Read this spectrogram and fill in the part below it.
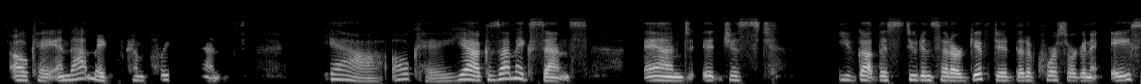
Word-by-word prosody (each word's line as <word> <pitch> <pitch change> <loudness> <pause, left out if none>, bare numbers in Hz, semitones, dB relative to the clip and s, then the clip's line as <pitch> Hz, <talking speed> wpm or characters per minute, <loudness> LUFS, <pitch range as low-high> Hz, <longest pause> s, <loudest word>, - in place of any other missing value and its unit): Okay, 190 -4 0
and 190 +3 +1
that 270 +5 +1
makes 185 - -1
complete 195 +3 -5 0.3
sense. 310 +1 -7 1.0
Yeah, 195 -12 -3
okay, 180 - -6
yeah, 200 +5 +5
'cause 210 +2 -6
that 265 +2 +4
makes 265 -4 0
sense, 170 - +1 0.6
and 180 -3 +4
it 195 - 0
just 195 -2 -7 0.6
you've 210 -3 -6
got 205 -2 +4
the 195 - +3
students 200 0 -1
that 185 -2 +2
are 170 -1 +7
gifted 180 -2 +1
that, 175 +1 +1
of 185 - -4
course, 200 -2 -3
are 175 - +1
gonna 170 -1 +1
ace 205 +6 +1
195 Hz, 150 wpm, -24 LUFS, 175-220 Hz, 1.0 s, are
